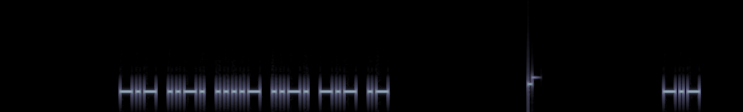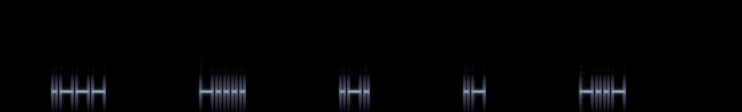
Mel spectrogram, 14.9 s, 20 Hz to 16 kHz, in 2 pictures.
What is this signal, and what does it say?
Morse code, heard as a keyed tone, about 30 wpm, spaced as for 13 wpm, 700 Hz. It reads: KF4FKA KJ6RAX
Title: USA Call Signs - 6 Characters - 8x Character Spacing - 30wpm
